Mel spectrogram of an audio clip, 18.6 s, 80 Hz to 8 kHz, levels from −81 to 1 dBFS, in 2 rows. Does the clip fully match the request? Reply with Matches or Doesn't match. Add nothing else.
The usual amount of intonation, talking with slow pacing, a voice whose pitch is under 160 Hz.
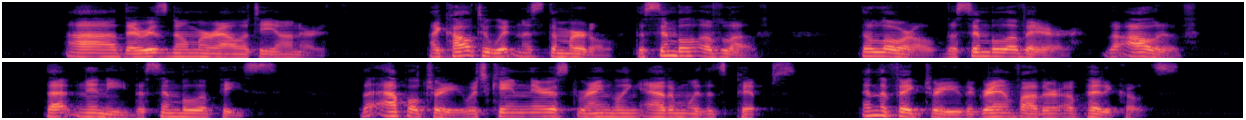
Doesn't match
